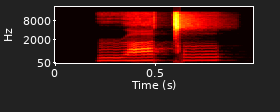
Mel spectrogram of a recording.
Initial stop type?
click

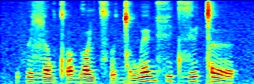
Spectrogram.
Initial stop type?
ejective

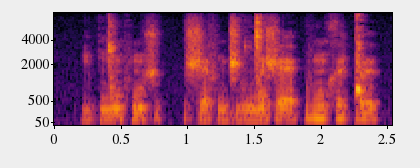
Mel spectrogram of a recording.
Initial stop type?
plain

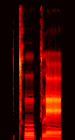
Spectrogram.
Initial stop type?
aspirated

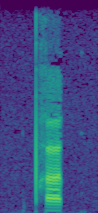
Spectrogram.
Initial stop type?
aspirated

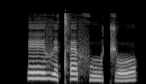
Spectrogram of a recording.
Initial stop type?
aspirated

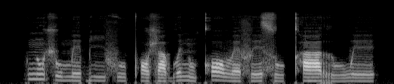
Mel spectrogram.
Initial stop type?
implosive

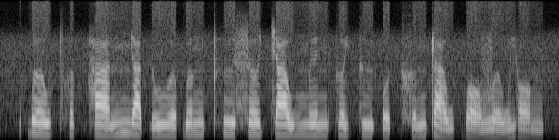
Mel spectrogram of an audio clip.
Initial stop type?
implosive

